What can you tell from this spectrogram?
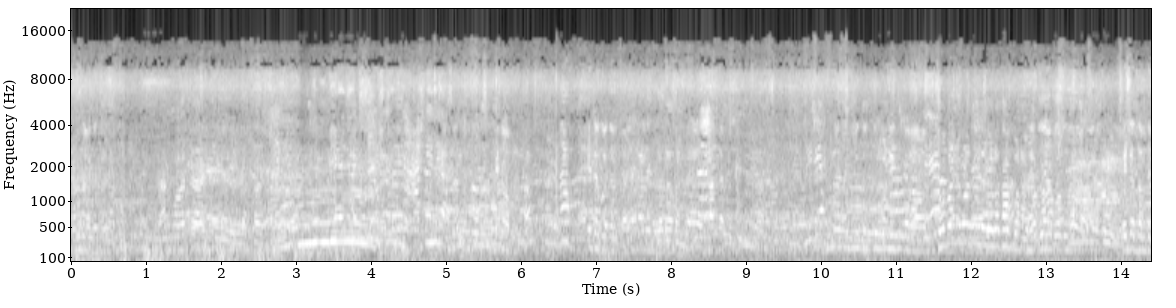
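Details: Bulls offered for Qurbani at Batajor cattle market, Bangladesh, on Tuesday 26 March 2024; a low drawn-out moo rises and falls near three seconds amid constant crowd chatter and market noise, with fainter lowing later.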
